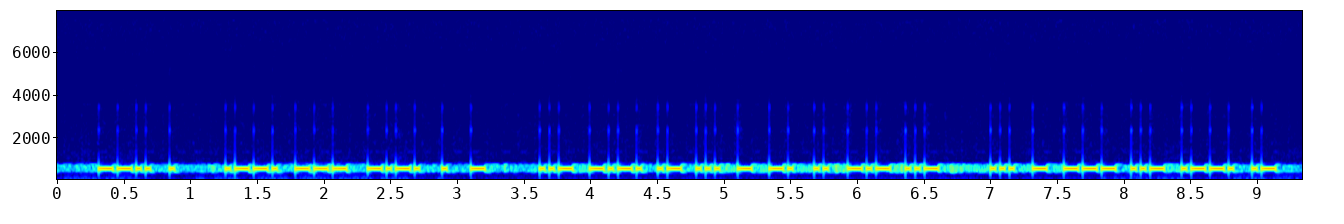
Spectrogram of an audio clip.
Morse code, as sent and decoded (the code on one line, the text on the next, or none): --.. / .--. --- -.-. - / ..- -.-. .- ... - -. .. -.- ..- / ... - --- ..- .--. .-
ZE POCET UCASTNIKU STOUPA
